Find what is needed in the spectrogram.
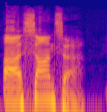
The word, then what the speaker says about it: Sansa: How do you say this? – Sansa. – Yeah, Sansa. Yeah.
